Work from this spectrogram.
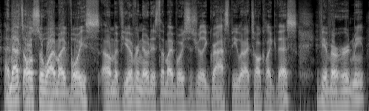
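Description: A young man chats casually over gameplay footage, his voice hoarse and froggy. He rambles with plenty of ums and uhs, and a gravelly fry runs through his speech. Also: lowish voice, fairly even intonation, fast. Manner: rambling, many fillers. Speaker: gaming channel host. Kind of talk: casual video commentary.

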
